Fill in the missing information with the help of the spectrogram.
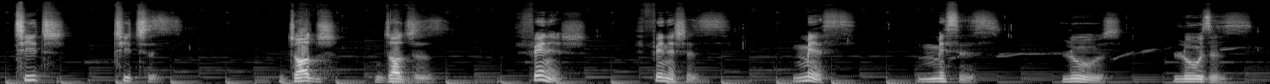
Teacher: after a sibilant sound we need to add another syllable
